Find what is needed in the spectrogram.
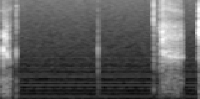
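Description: Near silence: faint room tone with a steady low hum, one faint click about halfway through, and a short soft breath-like sound near the end.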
